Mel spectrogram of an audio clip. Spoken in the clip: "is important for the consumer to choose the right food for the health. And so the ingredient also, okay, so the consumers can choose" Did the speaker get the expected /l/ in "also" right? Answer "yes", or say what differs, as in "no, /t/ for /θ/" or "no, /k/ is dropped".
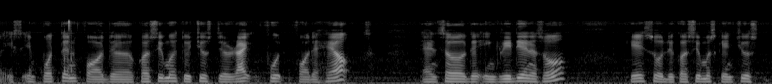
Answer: no, /l/ is dropped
